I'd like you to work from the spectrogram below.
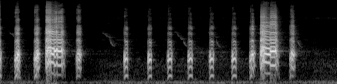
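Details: Hen cackling, a loud series of short, clipped clucks spaced about every quarter second, broken by two harsh, drawn-out squawking notes near the start and near the end.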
